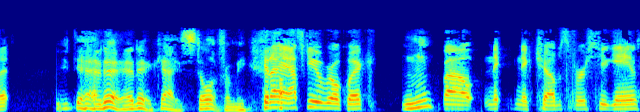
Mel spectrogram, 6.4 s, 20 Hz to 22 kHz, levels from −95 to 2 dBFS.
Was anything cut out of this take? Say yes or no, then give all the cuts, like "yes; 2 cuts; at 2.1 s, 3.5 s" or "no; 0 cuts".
yes; 1 cut; at 4.4 s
